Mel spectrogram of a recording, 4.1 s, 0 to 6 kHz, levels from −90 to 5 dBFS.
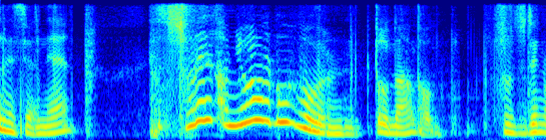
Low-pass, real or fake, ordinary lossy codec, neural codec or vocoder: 5.4 kHz; fake; none; codec, 16 kHz, 0.7 kbps, FocalCodec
